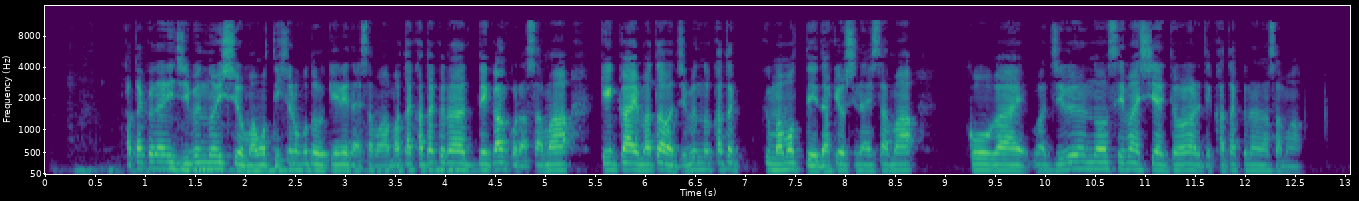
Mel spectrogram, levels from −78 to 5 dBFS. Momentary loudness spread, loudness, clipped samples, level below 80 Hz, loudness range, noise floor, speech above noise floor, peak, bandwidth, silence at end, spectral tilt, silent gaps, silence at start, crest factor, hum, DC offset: 9 LU; -21 LUFS; under 0.1%; -62 dBFS; 3 LU; -43 dBFS; 22 dB; 0 dBFS; 11.5 kHz; 0.5 s; -4 dB/octave; none; 0.3 s; 22 dB; none; under 0.1%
